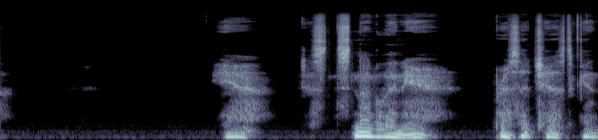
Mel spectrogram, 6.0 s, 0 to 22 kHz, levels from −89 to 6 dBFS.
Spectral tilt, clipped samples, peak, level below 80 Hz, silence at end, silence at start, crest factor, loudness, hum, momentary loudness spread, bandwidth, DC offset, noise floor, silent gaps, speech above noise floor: -4.5 dB/octave; under 0.1%; -2 dBFS; -38 dBFS; 0 s; 2.15 s; 18 dB; -19 LUFS; none; 14 LU; 15 kHz; under 0.1%; -66 dBFS; none; 49 dB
